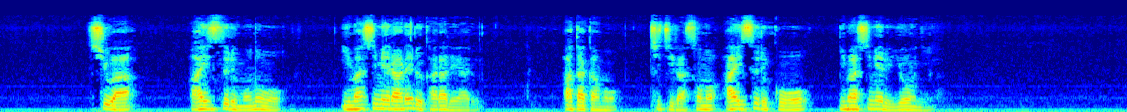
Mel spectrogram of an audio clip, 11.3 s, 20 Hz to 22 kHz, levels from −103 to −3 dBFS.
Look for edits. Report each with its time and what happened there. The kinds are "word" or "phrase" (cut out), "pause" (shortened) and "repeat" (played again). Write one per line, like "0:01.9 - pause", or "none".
0:05.6 - pause
0:06.4 - pause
